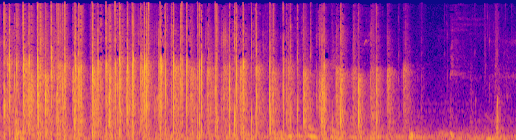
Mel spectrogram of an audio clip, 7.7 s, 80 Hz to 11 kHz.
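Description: Audience applause at a Colorado board meeting congratulating the 2015 Colorado Teacher of the Year: many hands clapping in a dense, steady burst that stays strong for several seconds, then thins and fades away toward the end.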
